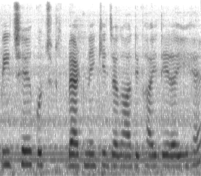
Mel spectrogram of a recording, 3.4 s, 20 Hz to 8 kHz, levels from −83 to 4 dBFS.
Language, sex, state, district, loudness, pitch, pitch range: Hindi, female, Haryana, Charkhi Dadri, -17 LUFS, 190 Hz, 185-210 Hz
